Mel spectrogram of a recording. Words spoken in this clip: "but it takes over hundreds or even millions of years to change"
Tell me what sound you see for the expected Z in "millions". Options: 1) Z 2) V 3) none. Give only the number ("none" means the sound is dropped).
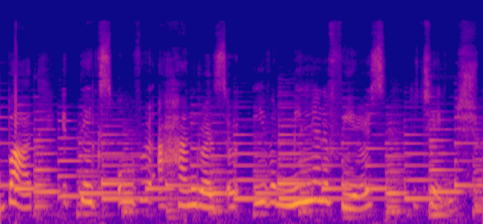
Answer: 3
